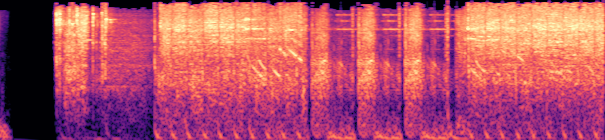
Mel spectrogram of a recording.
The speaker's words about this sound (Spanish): Tiroteo fiero y desconcertado.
